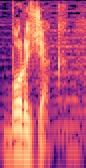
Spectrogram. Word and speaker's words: Dvořák: És el cas de Dvořák, que sabreu que s'ha de pronunciar com Antonín Dvořák.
